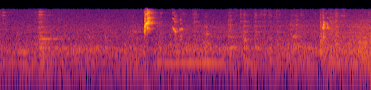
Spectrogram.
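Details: Pet rosy-faced lovebird, with street noise such as engines possible in the background: a few scattered, abrupt high chirps, one loud shrill note followed by two softer squeaks, then another sharp chirp near the end over faint low hum.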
